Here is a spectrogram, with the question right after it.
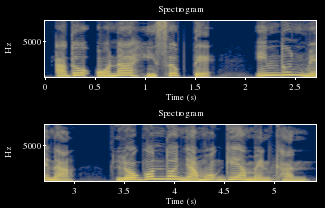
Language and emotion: Santali, neutral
